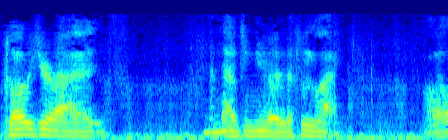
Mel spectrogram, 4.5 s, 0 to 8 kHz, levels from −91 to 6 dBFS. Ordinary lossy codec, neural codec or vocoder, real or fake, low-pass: MP3, 24 kbps; codec, 16 kHz, 1 kbps, FreqCodec, smaller model; fake; 7.2 kHz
